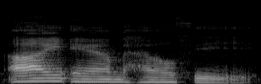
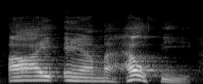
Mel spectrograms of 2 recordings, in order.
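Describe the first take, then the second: First: It is said flatly, with little energy. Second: It is said enthusiastically, with high energy. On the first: The speaker calls it wrong. "You can't just say" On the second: The speaker calls it right. "that high vibrational energy"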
